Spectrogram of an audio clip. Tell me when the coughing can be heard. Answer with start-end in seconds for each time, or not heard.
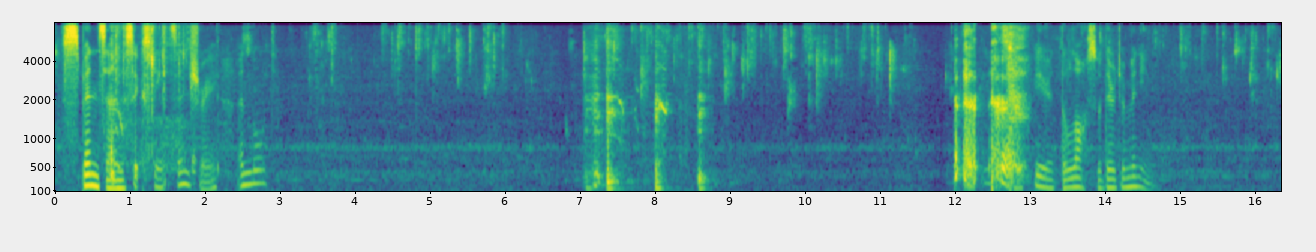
0.7-2.2, 7.0-8.7, 11.9-12.9.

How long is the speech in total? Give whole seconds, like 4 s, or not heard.
5 s.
